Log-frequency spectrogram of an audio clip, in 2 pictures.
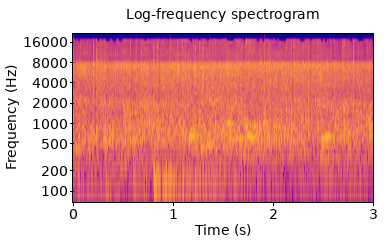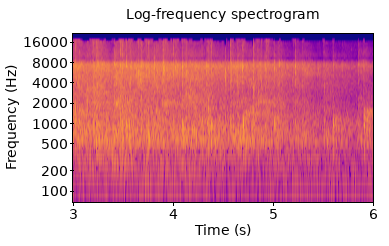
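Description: A crowd claps steadily, a dense, even patter of many hands that holds loud for several seconds and then tapers off slightly toward the end. The applause at a sermon is for a man who arranged food and care for the speaker's family over three days.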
